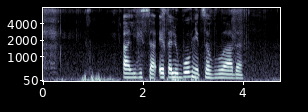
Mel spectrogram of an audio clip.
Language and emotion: Russian, neutral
